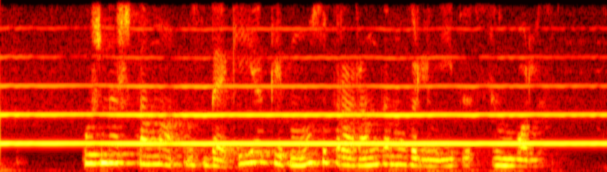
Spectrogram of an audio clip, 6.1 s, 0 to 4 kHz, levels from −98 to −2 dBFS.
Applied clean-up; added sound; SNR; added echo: none; Trumpet; -3 dB; none.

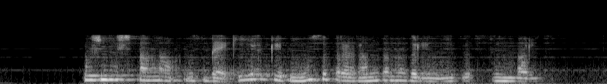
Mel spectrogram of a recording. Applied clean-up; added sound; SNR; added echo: neural separator model SepFormer DNS4.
